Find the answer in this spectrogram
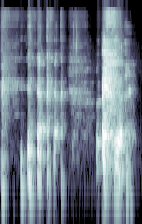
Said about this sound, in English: Sorry, I've got a cough here.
